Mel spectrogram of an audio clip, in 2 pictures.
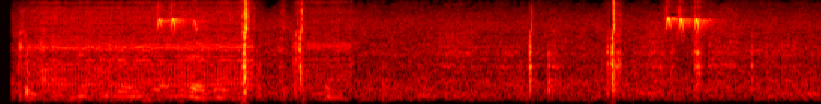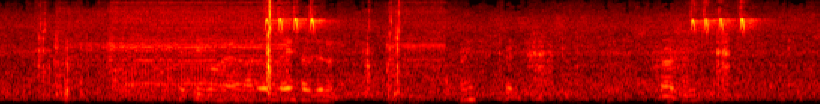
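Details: Olive sunbird (Cyanomitra olivacea) calling: short, high, thin chips in small clusters about every three seconds, over steady background hiss with scattered clicks and knocks.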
